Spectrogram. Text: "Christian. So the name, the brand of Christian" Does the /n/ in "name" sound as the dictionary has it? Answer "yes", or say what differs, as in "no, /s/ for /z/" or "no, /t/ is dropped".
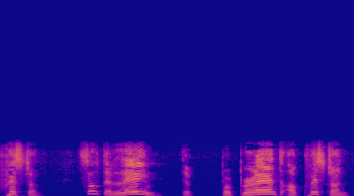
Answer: no, /l/ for /n/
